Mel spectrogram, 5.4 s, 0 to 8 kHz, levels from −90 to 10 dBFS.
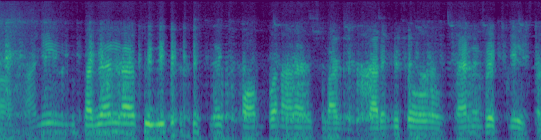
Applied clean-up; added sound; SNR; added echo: neural mask model RNNoise.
